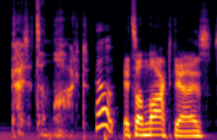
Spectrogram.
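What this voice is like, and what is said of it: Whispering. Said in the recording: “whispering”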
